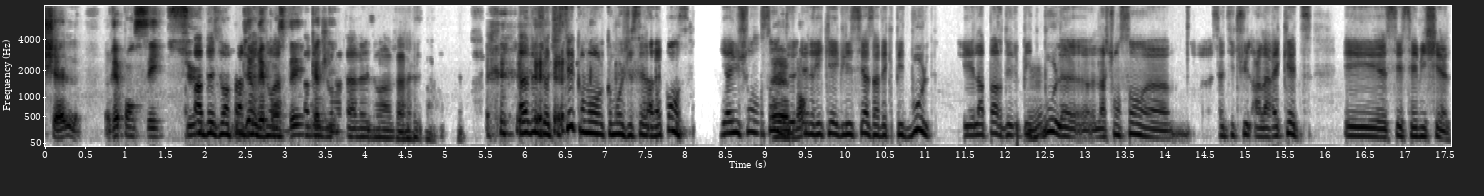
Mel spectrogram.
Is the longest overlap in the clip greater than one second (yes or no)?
yes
